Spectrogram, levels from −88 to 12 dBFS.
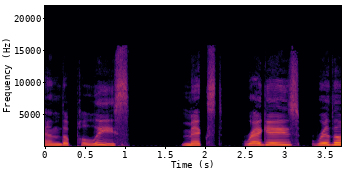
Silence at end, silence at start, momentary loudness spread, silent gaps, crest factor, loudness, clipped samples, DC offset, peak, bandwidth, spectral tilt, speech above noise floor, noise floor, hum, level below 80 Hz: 0 s; 0 s; 12 LU; none; 18 dB; -30 LUFS; under 0.1%; under 0.1%; -12 dBFS; 16 kHz; -5 dB/octave; 51 dB; -80 dBFS; none; -66 dBFS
